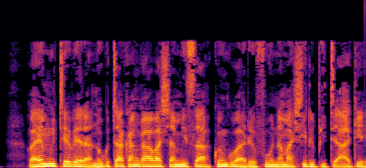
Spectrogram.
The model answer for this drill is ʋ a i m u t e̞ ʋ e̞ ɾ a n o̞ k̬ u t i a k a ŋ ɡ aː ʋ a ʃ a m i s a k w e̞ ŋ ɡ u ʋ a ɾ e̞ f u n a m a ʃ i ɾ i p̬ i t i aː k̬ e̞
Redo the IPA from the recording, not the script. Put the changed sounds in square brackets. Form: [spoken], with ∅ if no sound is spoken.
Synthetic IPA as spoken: ʋ a i m u t e̞ ʋ e̞ ɾ a n o̞ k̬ u t i a k a ŋ ɡ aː ʋ a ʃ a m i s a k w e̞ ŋ ɡ u ʋ a ɾ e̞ f u n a m a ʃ i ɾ i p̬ i t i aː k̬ e̞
